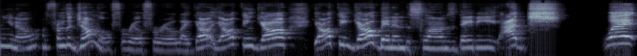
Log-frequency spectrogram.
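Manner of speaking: ordinary talk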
